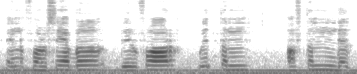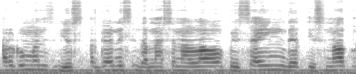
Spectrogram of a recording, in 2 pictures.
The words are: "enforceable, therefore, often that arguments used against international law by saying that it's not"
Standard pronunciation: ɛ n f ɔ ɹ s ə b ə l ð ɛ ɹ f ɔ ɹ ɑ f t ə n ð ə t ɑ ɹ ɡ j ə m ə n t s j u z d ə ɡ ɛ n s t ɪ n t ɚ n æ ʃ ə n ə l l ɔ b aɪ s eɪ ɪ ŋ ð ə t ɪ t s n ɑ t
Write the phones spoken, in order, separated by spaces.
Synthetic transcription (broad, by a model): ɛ n f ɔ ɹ s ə b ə l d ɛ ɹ f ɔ ɹ ɑ f t ə n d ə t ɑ ɹ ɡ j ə m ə n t s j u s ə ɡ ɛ n s ɪ n t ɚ n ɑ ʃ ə n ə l l ɔ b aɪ s eɪ ɪ ŋ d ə t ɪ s n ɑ t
